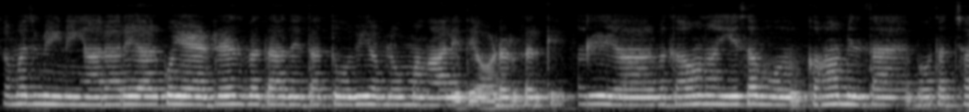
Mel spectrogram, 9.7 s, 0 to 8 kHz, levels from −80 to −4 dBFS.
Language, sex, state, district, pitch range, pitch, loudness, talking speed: Hindi, female, Uttar Pradesh, Hamirpur, 205-220 Hz, 210 Hz, -27 LUFS, 210 wpm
